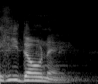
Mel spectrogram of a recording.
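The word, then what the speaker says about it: hedone (ἡδονή): Say hedone. What does that remind you of? Hedonism.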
